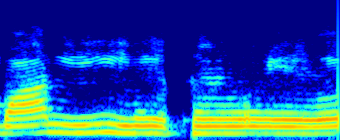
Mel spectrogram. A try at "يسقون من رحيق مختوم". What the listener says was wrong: এটা আছে নুন নেই এটা খ এটা খ মাহ মিম খ জবর মাহ তা ওয়াও মিম পেশ তুম মাখতুম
